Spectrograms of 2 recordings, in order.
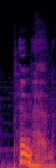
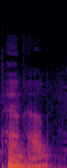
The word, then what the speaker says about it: Pinhead: knows that we are watching Pinhead not pen head how do you spell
